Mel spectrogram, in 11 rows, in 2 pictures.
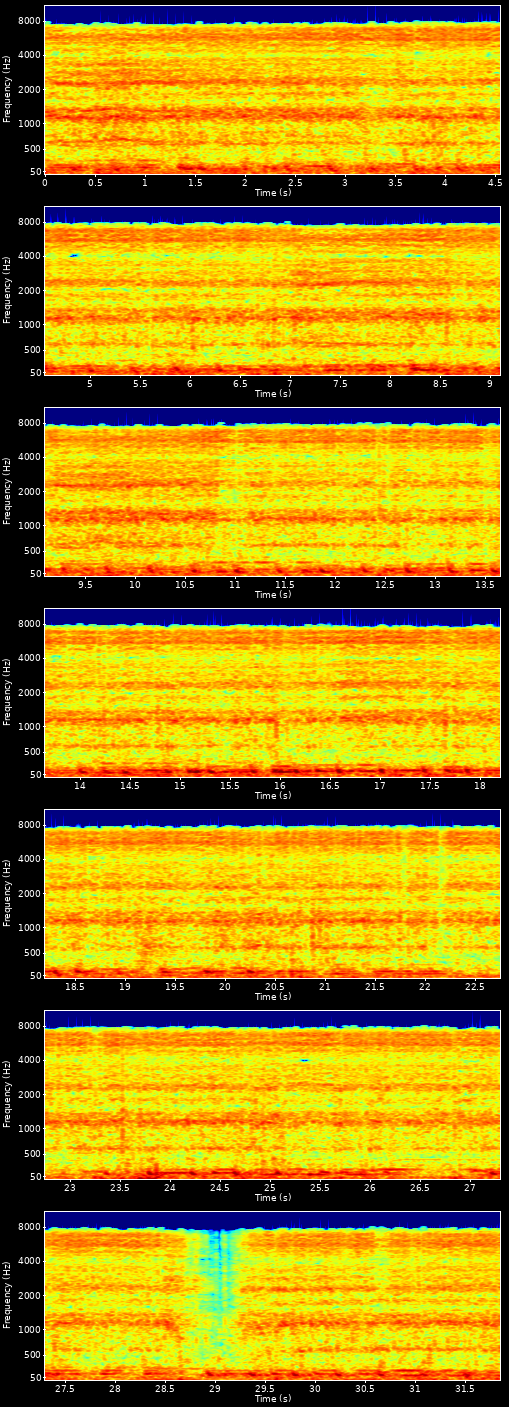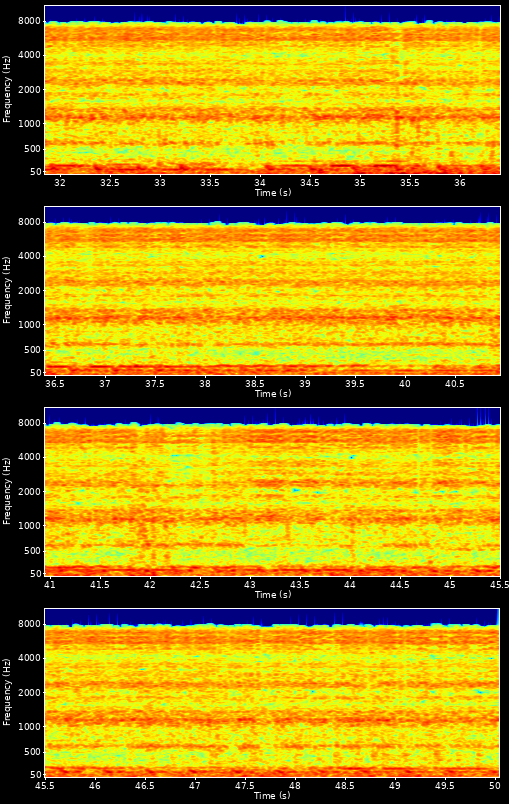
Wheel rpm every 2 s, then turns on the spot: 160, 160, 160, 160, 160, 160, 160, 160, 160, 160, 160, 170, 170, 160, 90, 160, 160, 160, 160, 160, 160, 160, 160, 160, 160.
none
